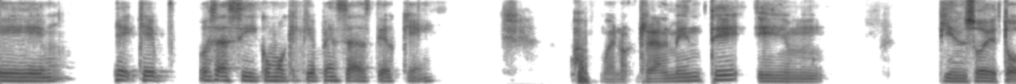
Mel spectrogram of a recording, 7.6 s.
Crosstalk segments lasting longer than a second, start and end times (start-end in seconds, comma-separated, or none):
none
